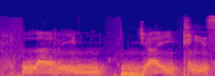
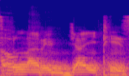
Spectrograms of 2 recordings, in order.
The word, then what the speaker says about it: laryngitis: So, this word you say laryngitis. Laryn- then gitis, laryngitis. So, it's tricky and certain words in English can be tricky for anyone anywhere on earth. So, please, the way to pronounce that word is laryngitis.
